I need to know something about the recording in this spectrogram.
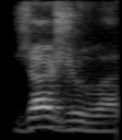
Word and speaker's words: Rzeszów: And when we landed in Warsaw and then took a flight to Rzeszów, Rzeszów, as they pronounce it, which is right across in the Polish border.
